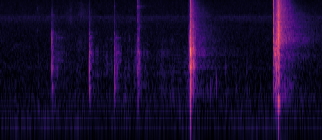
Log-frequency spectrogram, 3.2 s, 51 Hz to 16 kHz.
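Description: Six sharp rifle shots from a 300 Blackout with a 10.3-inch Ballistic Advantage Hanson barrel firing handloads of Winchester 296 powder, four lighter cracks then two louder, fuller blasts with a short ring, spaced irregularly with no talking.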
